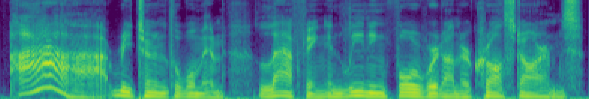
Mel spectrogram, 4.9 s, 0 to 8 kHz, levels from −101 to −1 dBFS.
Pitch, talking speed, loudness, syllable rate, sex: 105 Hz, 145 wpm, -17 LUFS, 4.4 syllables/s, male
